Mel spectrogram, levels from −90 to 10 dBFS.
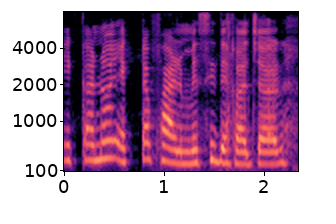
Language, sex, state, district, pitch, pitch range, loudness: Bengali, female, Assam, Hailakandi, 255 Hz, 225-290 Hz, -16 LUFS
